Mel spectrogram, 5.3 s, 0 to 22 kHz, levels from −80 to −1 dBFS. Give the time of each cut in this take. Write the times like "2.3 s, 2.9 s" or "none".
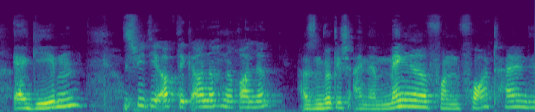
1.2 s, 3.0 s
